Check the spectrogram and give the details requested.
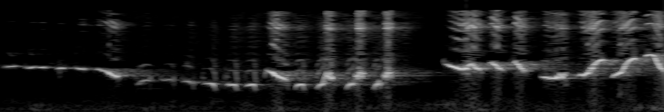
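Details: White-rumped shama challenge song to provoke other shamas: a long descending whistle, then scratchy rapid notes, a brief gap, and a lively series of looping, rising and falling whistles.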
